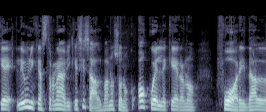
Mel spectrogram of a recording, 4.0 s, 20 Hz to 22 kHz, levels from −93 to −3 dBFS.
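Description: Nothing goes wrong anywhere in this bit of speech, so there's no technical fault to point out.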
